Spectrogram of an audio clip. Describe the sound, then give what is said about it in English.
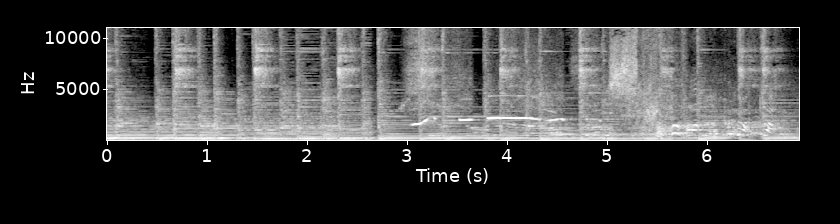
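A whistled melody rides over a full, busy band arrangement, its thin, sustained tones gliding above the instruments for a few seconds in the middle of the song. “Oh, that whistling part gets me every time.”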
